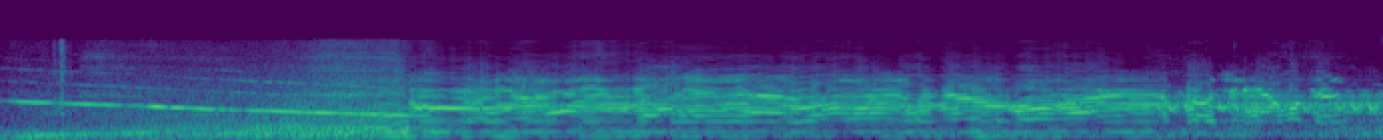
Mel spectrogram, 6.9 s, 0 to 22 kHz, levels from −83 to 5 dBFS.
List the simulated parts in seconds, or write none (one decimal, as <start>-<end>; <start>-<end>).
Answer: 1.9-5.8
